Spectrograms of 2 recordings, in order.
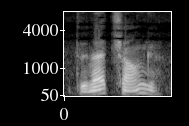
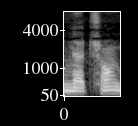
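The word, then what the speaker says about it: Nha Trang: Ah, je vais vous faire une petite présentation de Whale Island, une petite île située dans une archipel au nord de Nachang, qui s'écrit Natrang, N-H-A, plus loin, Trang, voilà.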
